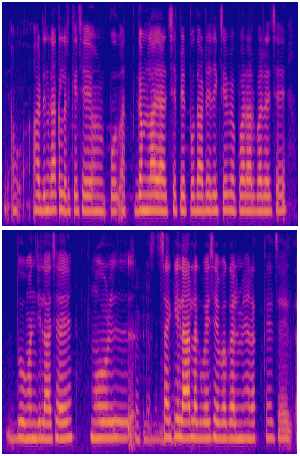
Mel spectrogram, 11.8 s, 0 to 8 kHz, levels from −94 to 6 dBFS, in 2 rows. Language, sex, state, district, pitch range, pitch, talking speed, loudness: Maithili, female, Bihar, Saharsa, 205-215 Hz, 210 Hz, 135 wpm, -26 LUFS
